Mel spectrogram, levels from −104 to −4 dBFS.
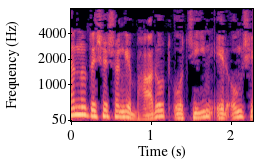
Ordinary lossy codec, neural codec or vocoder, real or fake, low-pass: none; none; real; none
